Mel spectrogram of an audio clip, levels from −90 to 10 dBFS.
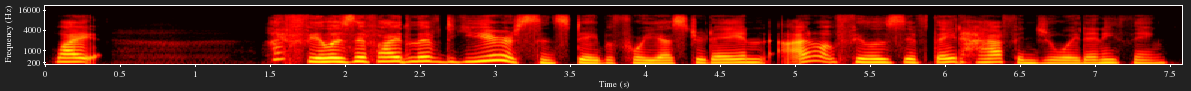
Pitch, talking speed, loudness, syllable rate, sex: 225 Hz, 175 wpm, -21 LUFS, 5.0 syllables/s, female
